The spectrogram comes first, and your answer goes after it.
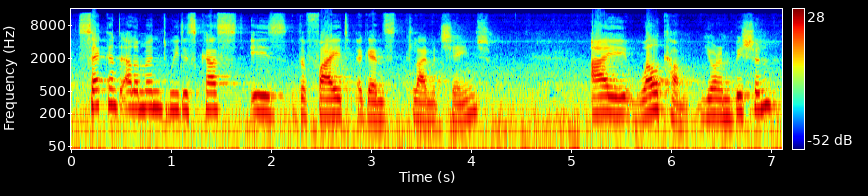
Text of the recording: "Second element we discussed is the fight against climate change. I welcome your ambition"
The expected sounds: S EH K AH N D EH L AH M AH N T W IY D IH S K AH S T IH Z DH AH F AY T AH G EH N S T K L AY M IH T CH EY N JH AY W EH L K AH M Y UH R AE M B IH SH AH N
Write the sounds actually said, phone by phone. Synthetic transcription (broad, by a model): S EH K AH N D EH L AH M AH N T W IY D IH S K AH S T IH Z DH AH F AY T AH G EH N S T K L AY M IH T CH EY N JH AY W EH L K AH M Y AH R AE M B IH SH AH N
